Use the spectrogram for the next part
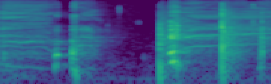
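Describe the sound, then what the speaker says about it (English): A person coughs two or three times in short, sharp bursts, close to the microphone in a quiet indoor setting, with a brief silence between the first and later coughs. "it's the first cough of the episode"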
